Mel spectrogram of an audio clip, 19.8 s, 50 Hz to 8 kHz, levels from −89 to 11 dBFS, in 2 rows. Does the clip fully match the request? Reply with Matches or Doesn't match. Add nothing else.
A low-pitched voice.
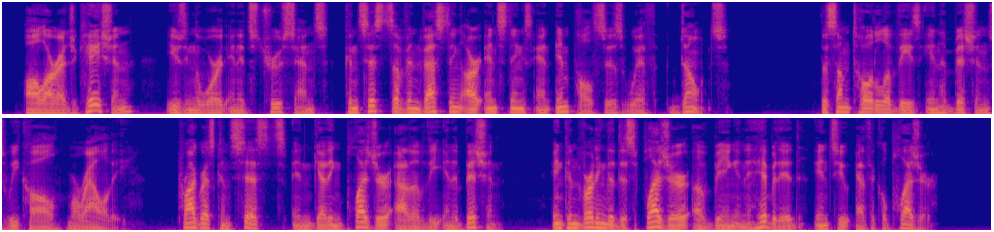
Matches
